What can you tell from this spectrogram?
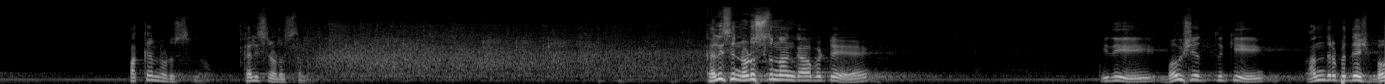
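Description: Tiny skips in the sound occur at 0.49, 2.48, 6.45 and 10.45 s, all landing on a 2-second grid. They come from overlap between stream segments: where segment time stamps overlapped, the player trimmed several milliseconds of real audio, leaving a waveform jump.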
